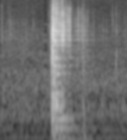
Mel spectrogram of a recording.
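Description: A single sharp twang of a traditional bow's string releasing an arrow, followed by a brief faint ringing hum, alone against quiet background.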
